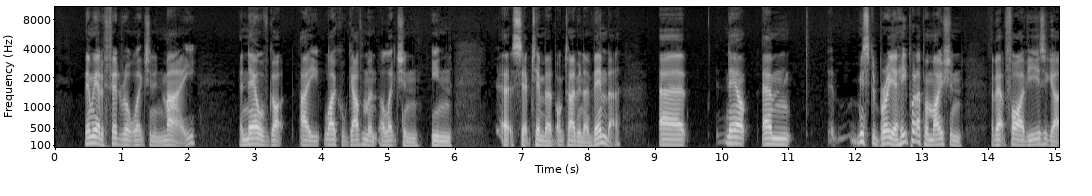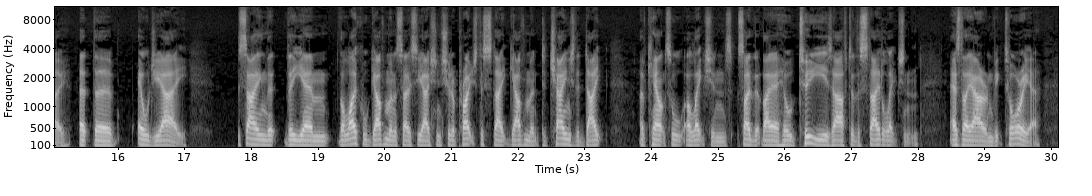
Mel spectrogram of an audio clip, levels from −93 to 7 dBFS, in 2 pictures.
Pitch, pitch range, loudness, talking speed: 115 Hz, 105-125 Hz, -19 LUFS, 145 wpm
